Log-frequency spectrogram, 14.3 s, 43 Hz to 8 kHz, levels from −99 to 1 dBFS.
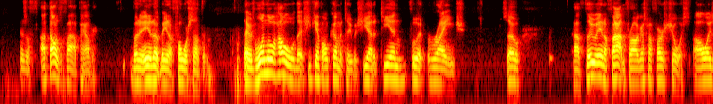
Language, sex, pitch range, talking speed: English, male, 135-155 Hz, 200 wpm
